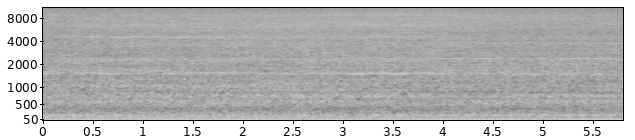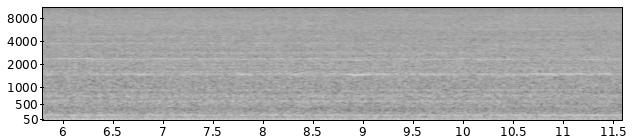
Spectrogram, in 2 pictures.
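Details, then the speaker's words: 1997 Chevrolet Camaro Z28 30th Anniversary convertible, 5.7 L small-block V8, stock-looking engine bay: deep, steady burble at idle, even pulses, no ticking or misfire; running smooth. "Pretty stock looking engine bay. Running smooth."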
